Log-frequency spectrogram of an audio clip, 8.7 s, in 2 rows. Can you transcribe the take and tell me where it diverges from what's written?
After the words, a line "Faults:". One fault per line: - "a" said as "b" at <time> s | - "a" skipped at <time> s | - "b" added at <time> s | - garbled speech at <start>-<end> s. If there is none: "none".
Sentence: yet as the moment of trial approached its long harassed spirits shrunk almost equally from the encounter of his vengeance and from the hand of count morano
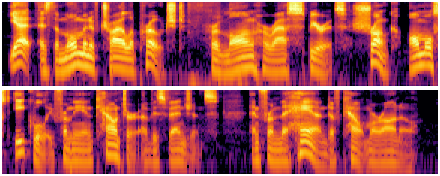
yet as the moment of trial approached her long harassed spirits shrunk almost equally from the encounter of his vengeance and from the hand of count morano
Faults:
- "its" said as "her" at 2.0 s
